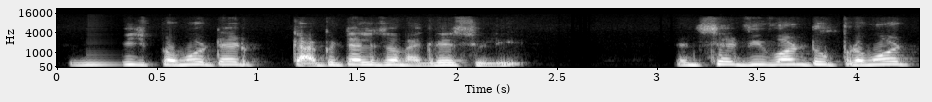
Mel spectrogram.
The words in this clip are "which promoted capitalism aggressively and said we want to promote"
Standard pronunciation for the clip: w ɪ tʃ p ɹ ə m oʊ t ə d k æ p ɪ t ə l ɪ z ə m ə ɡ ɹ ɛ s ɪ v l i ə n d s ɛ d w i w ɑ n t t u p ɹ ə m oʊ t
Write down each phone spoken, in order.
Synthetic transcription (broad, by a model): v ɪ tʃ p ɹ ə m oʊ t ə d k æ p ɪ t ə l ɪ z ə m ə ɡ ɹ ɛ s ɪ v l i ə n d s ɛ d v i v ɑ n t t u p ɹ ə m oʊ t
